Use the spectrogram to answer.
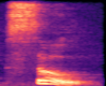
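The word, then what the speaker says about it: sew: sleep take skip wait so pay attention to this word it's not s-a-w it's s e w s e w it's so if you're a student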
